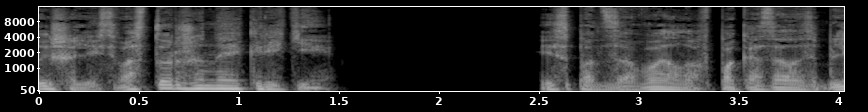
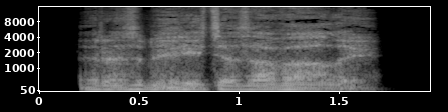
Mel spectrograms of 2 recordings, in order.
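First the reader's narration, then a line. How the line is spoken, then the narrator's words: Hoarse command. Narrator (Russian): Сипло приказал он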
